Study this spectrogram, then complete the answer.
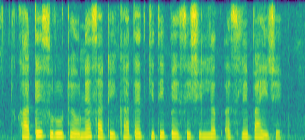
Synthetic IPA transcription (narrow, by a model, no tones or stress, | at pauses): kʰat̪esuɾuːʈʰeʋɳjasaʈʰiːkʰat̪jat̪kit̪iːpəjseɕilːəkə̰slepaɦid͡ʑe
